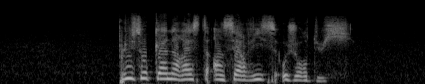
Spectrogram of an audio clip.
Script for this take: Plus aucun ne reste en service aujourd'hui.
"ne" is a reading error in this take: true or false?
false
